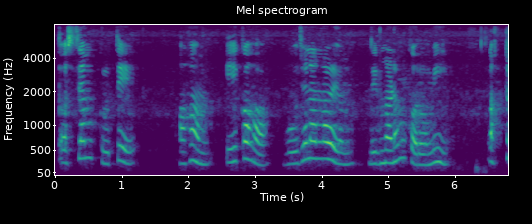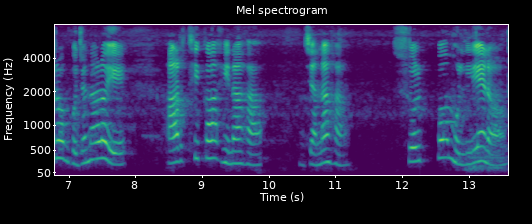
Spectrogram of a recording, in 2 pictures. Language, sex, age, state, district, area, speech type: Sanskrit, female, 18-30, Odisha, Nayagarh, rural, spontaneous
